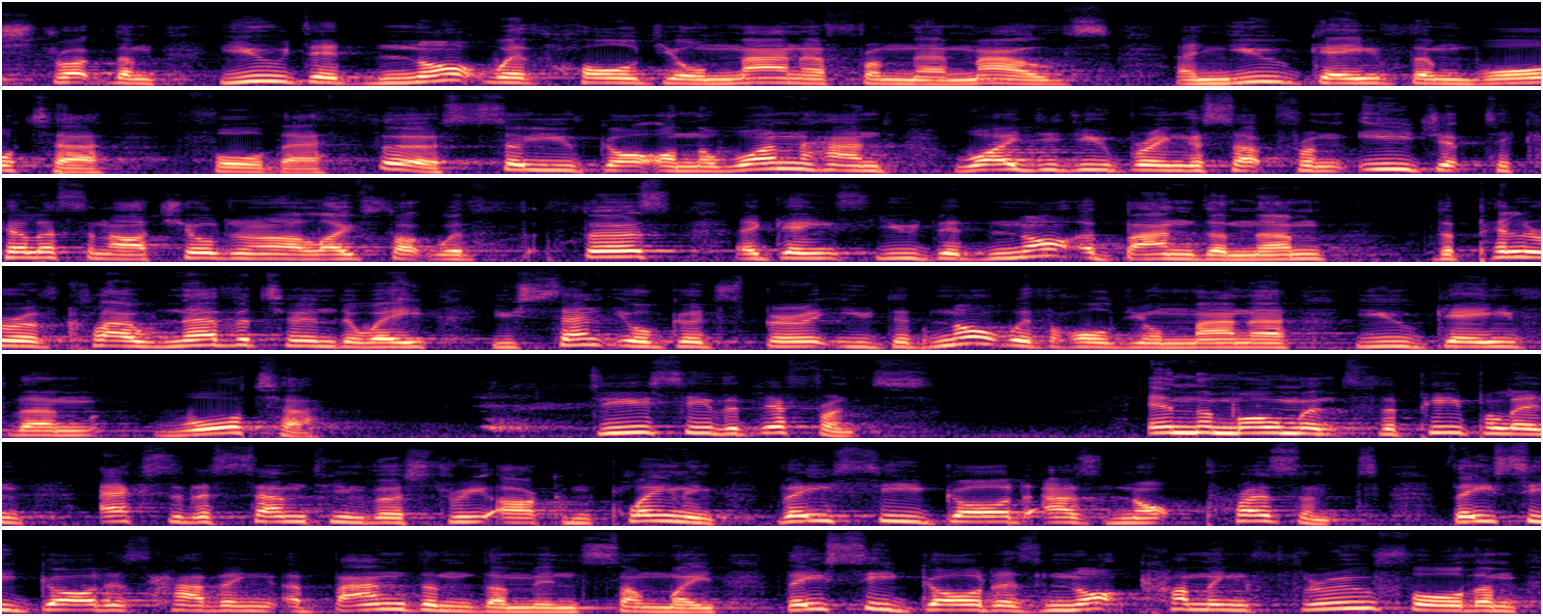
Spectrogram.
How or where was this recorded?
large echoing room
